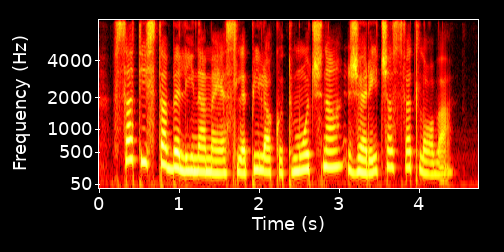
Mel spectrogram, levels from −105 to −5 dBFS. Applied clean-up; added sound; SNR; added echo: none; none; none; none.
